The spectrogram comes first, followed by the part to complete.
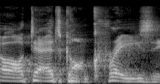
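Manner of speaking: ordinary talk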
